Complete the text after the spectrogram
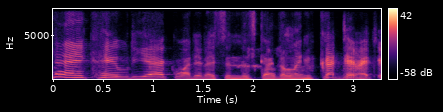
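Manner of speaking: loud, exasperated mock regret.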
